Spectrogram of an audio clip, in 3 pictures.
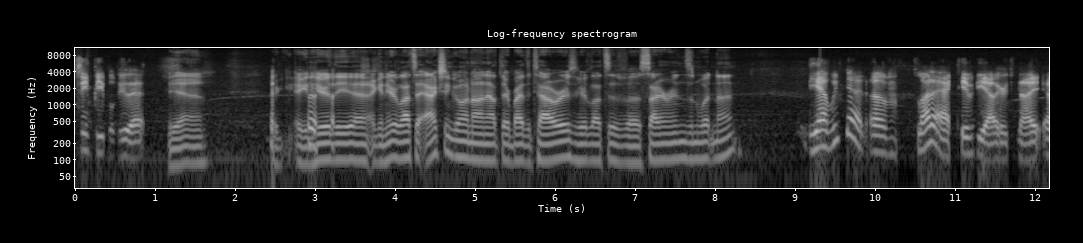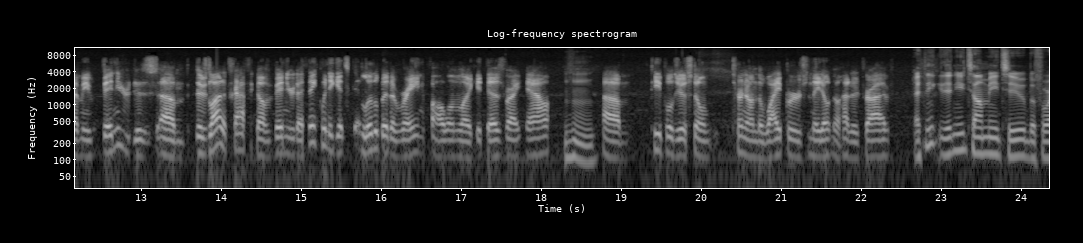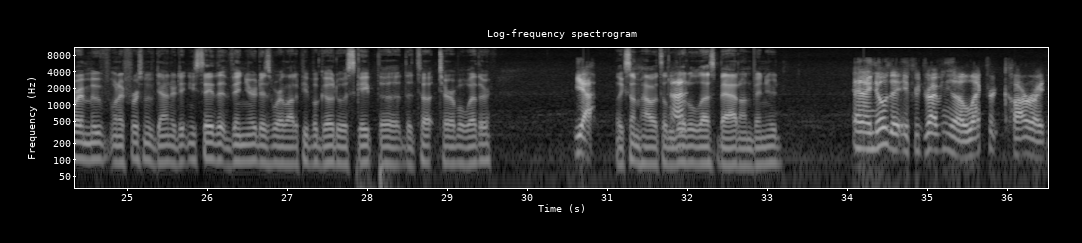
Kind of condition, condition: setting, outdoors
